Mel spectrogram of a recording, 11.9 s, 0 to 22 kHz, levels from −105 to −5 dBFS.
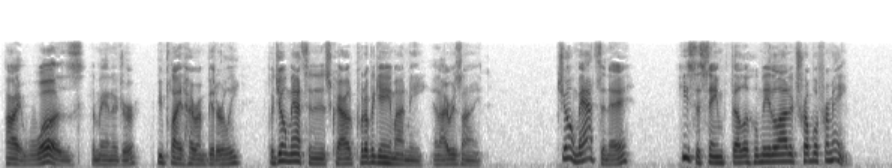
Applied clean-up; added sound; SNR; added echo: none; none; none; none.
